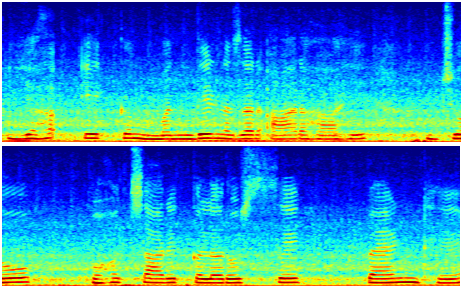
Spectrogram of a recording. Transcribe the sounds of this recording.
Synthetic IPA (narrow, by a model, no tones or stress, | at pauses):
jɐɦ | eːkmɐ̃nd̪ɪɾnɐzəɾaːɾɐɦaɦɛ | d͡ʒoː | bɐɦʊt̪saːɾekɐləɾõs | e | pɛ̃ːɳɖɦɛː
